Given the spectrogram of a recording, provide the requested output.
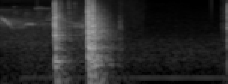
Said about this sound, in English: The door on the right opened, and Gaetano stuck his head through.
